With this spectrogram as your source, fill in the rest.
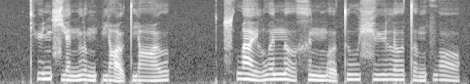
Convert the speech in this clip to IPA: t̪ʰ y˦ n ɕ j ɛ˨˦ n l ʊ˨˦ ŋ p j ɑ̰˨˩ ʊ̯ t̪ j ɑ˨˦ ʊ̯ | t͡sʰ w a˥˨ ɪ̯ l w ə˦ n ɤ˨˦ x ə˧ n m ɤ̰˨˩ t̪ u˦ ɕ y˦ l ɤ˦ t̪ ɤ˨˦ ŋ f w ɔ˥˨

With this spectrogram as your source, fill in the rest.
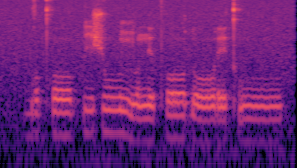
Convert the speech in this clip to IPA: ɡ o˦ kʰ oː˦ k͡p i˦ ʃ uː˦ ɲ o˨ n ɪ˨ pʰ oː˦ ɗ oː˨ ɾ e˦ kʼ uː˦

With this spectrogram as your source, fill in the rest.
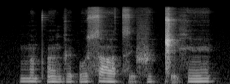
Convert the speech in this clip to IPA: m œ̃ pʼ œ̃ ɡ ø ʔ ʊ s aː t͡s ḛ f ɪ ǁ ḛ x ẽ

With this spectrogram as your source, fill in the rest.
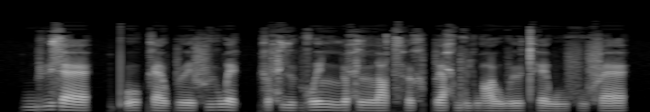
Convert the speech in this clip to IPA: b y z æ | pʼ o k æ o̯ p ø e̯ f ʉ w ɛ kː y ħ z ʉ ɡ o e̯ lː ʉ ħ lː ɑ t͡sʰ œ x p ɛ ħ ɡ w i w ɑ o̯ w ø tʰ ɛ w u f u f æ

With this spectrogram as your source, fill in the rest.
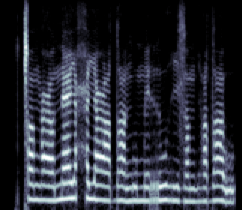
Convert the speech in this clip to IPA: ǀ ɒ ŋ ʕ ɒ n æ i̯ ħ i ʕ o dˤ æ ŋ u m e r u ɦ i z ɒ ŋ ɦ i dˤ u

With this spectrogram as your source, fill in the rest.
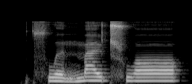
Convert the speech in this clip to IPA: t͡sʰ w ə̰˨˩ n m a˥ ɪ̯ ʈ͡ʂʰ w ɔ˥

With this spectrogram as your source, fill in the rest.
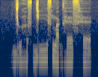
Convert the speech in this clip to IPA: ɟ ɯ ɦ ə s ɟ iː s m a ɡʱ ɛː s h ɛ

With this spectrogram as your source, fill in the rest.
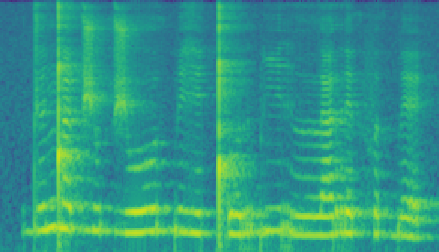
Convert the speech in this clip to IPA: d ɘ ŋ͡ǃ a θ ʒ u θ ʒ oː θ b e ɣ e ǃʼ o r b iː r lː a r ɛ θ f ɐ θ b ɛ

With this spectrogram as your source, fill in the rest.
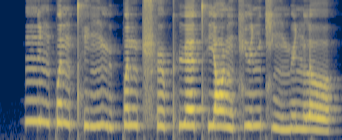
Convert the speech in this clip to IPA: n̪ y˥˧ n p ə˥˩ n t̪ʰ i˧˥ ŋ m y˨˩ p ə˥˧ n ʈ͡ʂʰ ɻ̩˥˩ pʰ ɥ ɛ˥ t̪ʰ j ɑ˥˩ ŋ t͡ɕ y˥ n t͡ɕ i˨ ŋ m y˥˧ n l ɤ˥˩

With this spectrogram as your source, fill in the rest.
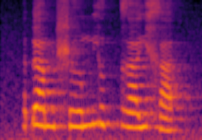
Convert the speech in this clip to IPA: ɗ a˧ m ʂ əː˧˥ m j ə˦˥ k̚ ɣ a˧˥ j x a˨˩ t̚

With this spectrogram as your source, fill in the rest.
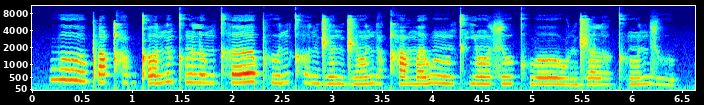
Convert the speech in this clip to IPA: w oː pʼ ɔ qʰ ɔ̤ b kʼ ɔ n ũ kʼ ũ l o m kʰ ʌː pʰ u n kʰ ɔ̤ n d͡ʒ õ n d͡ʒ õ n ṳ qʰ ʌ m ʌ w ũː kʰ j õ s u kʰ w oː w n d͡ʒ ɔ l ɔ̤ kʰ ũ n z ṳ

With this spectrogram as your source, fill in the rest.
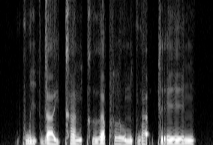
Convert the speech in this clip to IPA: k w i˦˥ ʔ d a˨˩ j kʰ a˨˩ ŋ kʰ ɯ˦˥ a̯ pʰ l o˩˦ m k w a˨˩ ʔ k r eː˥˩ ŋ

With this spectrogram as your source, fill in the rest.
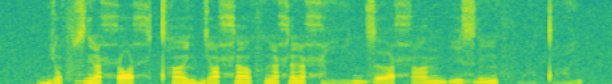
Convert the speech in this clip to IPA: ɟ ɔ̃˦ f z ĩ˦ ħ ɔ˩˧ ħ tʰ ã˩˥ ɟ ã˩˥ ħ ɾ ã˦ f ĩ˦ ħ ɾ ĩ˩˥ ħ ɦ i̤˩˧ n z ɜ˩˧ ħ ã˩˥ ŋ i˩˧ z ĩ˩˥ f ɔ̤˩˧ tˤ i̤˩˧

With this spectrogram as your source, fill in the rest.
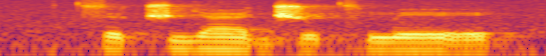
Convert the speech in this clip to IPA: t͡s ø t͡ʃ j æ d͡ʒ u t͡s m e

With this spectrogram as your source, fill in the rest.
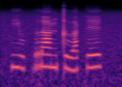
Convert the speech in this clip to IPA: j ɯ˨˩ k̚ r a˧ ŋ t ɯ˩˦ a̯ k e˦˥ k̚

